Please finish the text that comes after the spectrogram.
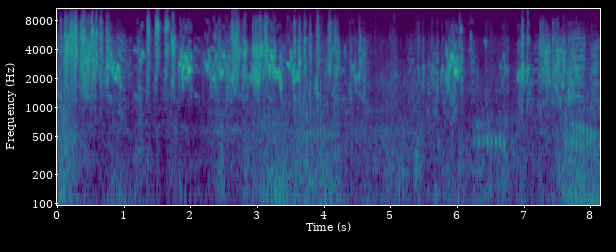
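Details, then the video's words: Eating and playing budgerigars chatter in fast, bright, buzzy chirps, loudest at the start, then softer warbling that picks up again toward the end. "Birds eating food budgies chirping sounds and playing"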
